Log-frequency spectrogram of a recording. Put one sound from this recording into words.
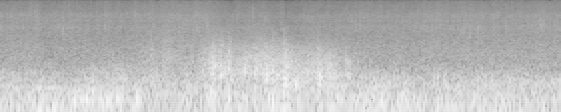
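Rain falls steadily on leaves.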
